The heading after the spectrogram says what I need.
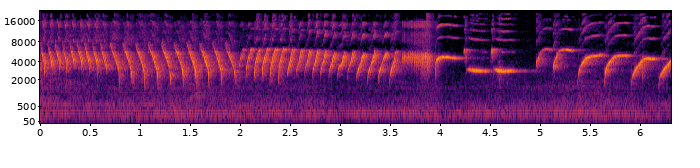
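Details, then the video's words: Singing canary meant to stimulate juvenile canaries: a long fast rolling trill of rapid chirps, followed by separate rising and falling whistled notes. "KENARI GACOR DOR NGEDUR NGOTOT CUIT CUIT NGEROL AMPUH PANCINGAN KENARI PAUD"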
